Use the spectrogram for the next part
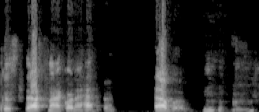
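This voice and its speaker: An American podcast guest in his thirties talks at a moderate pace in a medium-pitched, very animated voice with a breathy edge and no echo. He's at home on a video call using his phone's front camera, so the sound is dry and slightly dull. The candid interview finds him blunt, emphatic, profane, and quick with sarcastic retorts.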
